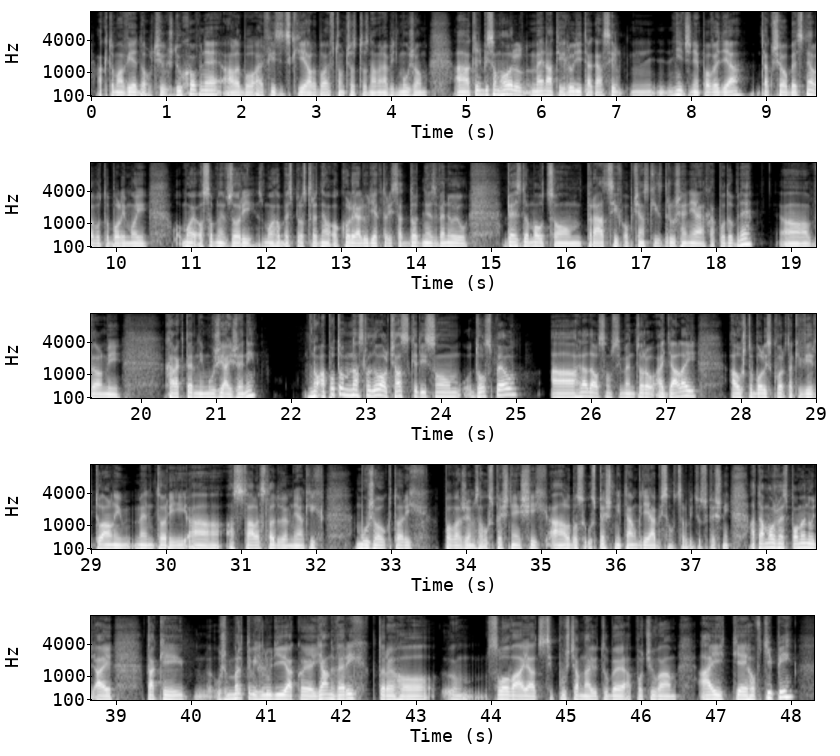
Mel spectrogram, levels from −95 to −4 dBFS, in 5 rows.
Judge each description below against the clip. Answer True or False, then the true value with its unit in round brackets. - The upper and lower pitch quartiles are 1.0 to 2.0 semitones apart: False (2.5 semitones)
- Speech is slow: False (160 wpm)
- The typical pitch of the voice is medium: False (105 Hz)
